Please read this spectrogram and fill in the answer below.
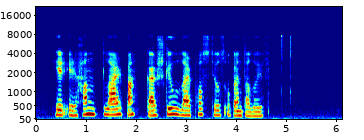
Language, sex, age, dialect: Faroese, female, 36-60, Suðurstreymoy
